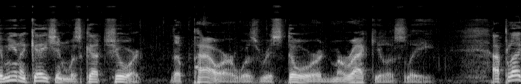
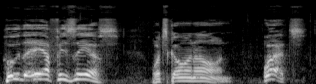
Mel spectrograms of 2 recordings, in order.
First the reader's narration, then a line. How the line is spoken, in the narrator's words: I grabbed the microphone and I yelled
